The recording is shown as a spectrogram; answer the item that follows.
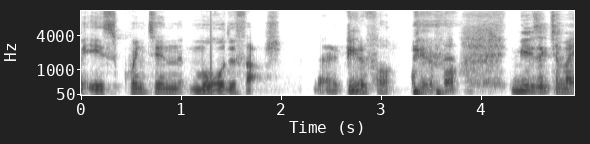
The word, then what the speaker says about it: Quentin Moreau-Defarges: me here uh so my full name is quentin mordeface beautiful beautiful music to my ears but i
